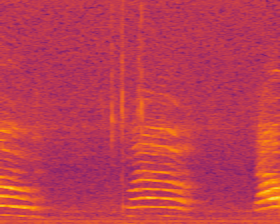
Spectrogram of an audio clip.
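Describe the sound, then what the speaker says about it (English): A house cat meows three times indoors, close and clear, each call a drawn-out rising-falling cry spaced about a second apart over a constant low electrical hum. "Dude only wants to meow when I'm filming videos."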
